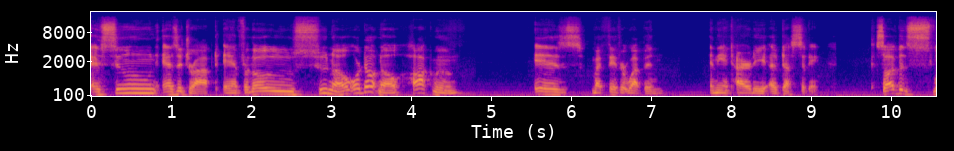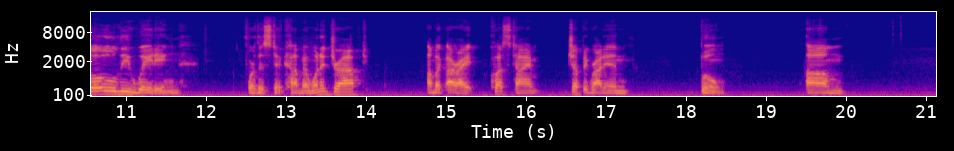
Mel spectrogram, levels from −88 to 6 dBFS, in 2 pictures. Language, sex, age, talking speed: English, male, 30-49, 135 wpm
